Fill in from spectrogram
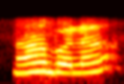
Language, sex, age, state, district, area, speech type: Marathi, female, 30-45, Maharashtra, Buldhana, rural, conversation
